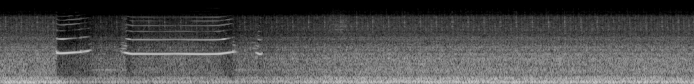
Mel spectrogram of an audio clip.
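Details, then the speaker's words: Jeep at idle, brake pedal pressed: clear high whistle for about two seconds over idle from power brake booster; owner suspects check valve, air leaking past its old grommet. "Alright, so I have this whistle coming from my power brake booster. I believe it is the check valve, which is right here."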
